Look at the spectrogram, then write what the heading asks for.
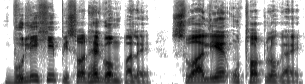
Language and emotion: Assamese, neutral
